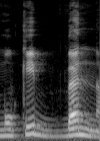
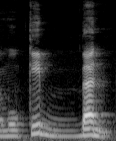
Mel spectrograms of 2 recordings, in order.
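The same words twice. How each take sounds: Both takes have the same delivery.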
